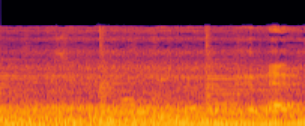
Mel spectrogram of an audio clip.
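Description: A boat's inboard engine running steadily under way, a loud, even low drone heard from inside the wheelhouse cabin.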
